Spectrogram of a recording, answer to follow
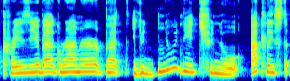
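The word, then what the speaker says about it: dans: You don't pronounce the consonants at the end of French words. You say D and it's spelled DNS.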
